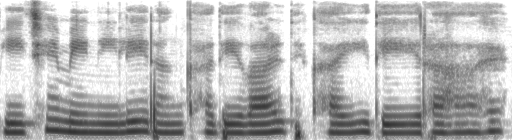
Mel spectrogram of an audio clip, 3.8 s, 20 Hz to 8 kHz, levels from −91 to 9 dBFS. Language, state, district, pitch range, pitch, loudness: Hindi, Arunachal Pradesh, Papum Pare, 185-200 Hz, 190 Hz, -18 LUFS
